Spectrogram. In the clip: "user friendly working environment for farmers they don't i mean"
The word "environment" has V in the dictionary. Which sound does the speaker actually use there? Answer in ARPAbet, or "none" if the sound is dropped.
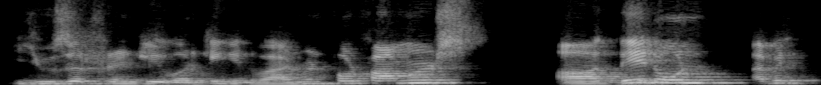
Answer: V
